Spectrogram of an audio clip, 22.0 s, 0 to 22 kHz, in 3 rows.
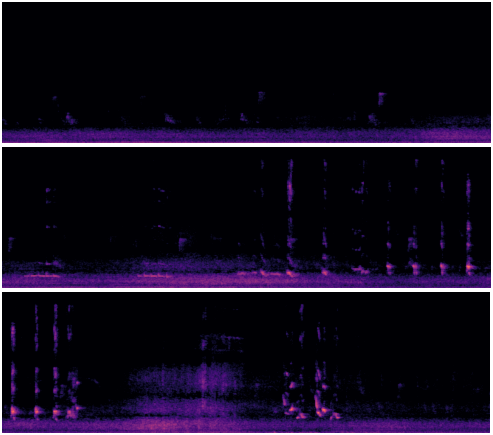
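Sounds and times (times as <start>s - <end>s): bird chirping: 10.8s - 15.9s, 18.9s - 19.8s.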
